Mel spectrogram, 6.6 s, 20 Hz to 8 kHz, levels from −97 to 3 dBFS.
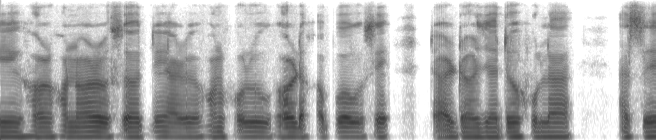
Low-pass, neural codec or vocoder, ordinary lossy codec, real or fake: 7.2 kHz; none; Opus, 24 kbps; real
